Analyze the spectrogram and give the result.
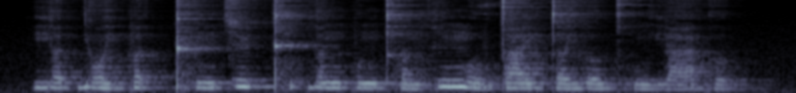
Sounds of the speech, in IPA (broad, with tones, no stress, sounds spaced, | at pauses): j ɐ˨ t̚ j ɔː˨˩ j p ɐ˨˥ t̚ kʰ ɪ˨˧ ŋ t͡s yː˥ t̚ kʰ ɪ˧ k̚ j ɐ˧ ŋ p ʊ˨ ŋ kʰ ɐ˨˩ m k ɪ˥ ŋ m o˨˩ w t̪ aː˧ j t̪ ɐ˨˧ j l o˨˧ w kʷʰ ɪ˨ ŋ j aː˨˥ k ʊ˨˥ k̚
